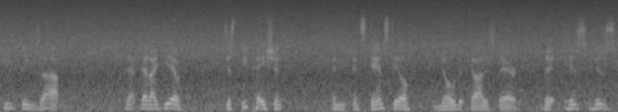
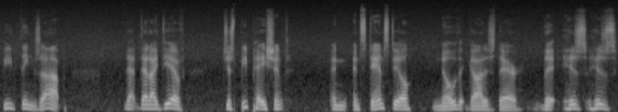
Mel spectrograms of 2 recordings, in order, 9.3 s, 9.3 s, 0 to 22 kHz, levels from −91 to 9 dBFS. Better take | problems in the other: second | hiss; loud; throughout; 1 dB below the speech; faint in the second

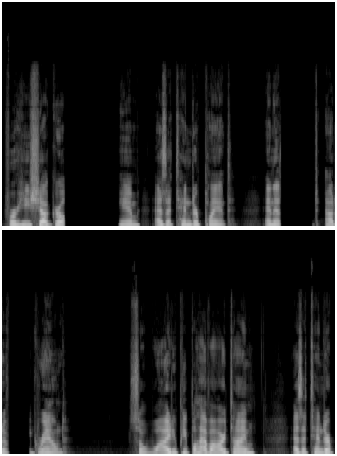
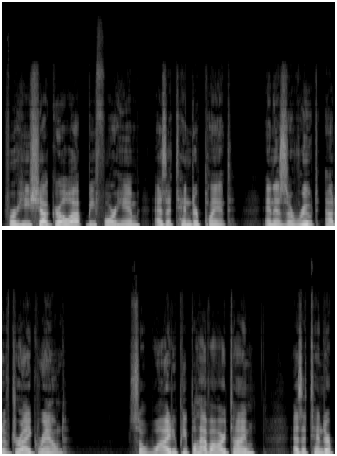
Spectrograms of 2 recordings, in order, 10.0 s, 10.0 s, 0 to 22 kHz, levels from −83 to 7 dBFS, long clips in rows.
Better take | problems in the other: second | audio cutting out; at 1 s for 1 s, at 4 s and at 5 s

